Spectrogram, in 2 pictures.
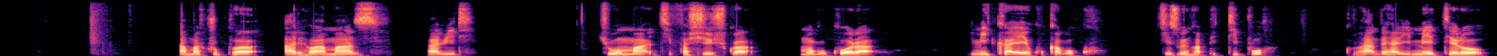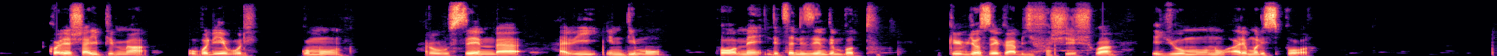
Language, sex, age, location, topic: Kinyarwanda, male, 18-24, Huye, health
